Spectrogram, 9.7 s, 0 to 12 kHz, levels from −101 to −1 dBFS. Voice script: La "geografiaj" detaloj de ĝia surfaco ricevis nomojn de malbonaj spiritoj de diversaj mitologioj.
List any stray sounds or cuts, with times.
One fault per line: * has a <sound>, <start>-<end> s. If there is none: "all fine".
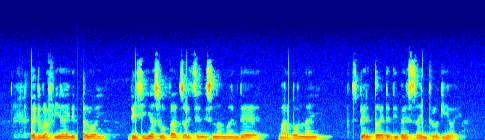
* has a dropout, 1.5-1.7 s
